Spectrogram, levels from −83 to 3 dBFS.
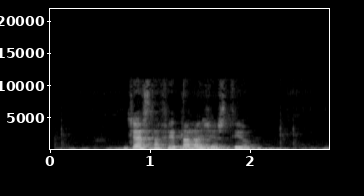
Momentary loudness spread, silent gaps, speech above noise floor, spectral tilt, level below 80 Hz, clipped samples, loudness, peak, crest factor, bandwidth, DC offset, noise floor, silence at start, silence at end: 18 LU; none; 28 dB; -6.5 dB/octave; -56 dBFS; under 0.1%; -29 LUFS; -12 dBFS; 18 dB; 11 kHz; under 0.1%; -56 dBFS; 0.2 s; 0 s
